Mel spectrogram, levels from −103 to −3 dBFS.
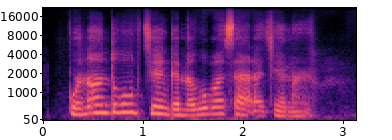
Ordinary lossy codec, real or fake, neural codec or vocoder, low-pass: none; fake; codec, 44.1 kHz, 2.6 kbps, DAC; none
